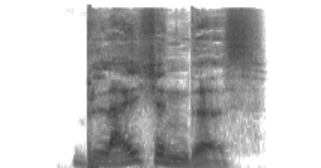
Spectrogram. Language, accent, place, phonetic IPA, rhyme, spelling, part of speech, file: German, Germany, Berlin, [ˈblaɪ̯çn̩dəs], -aɪ̯çn̩dəs, bleichendes, adjective, De-bleichendes.ogg
- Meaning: strong/mixed nominative/accusative neuter singular of bleichend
